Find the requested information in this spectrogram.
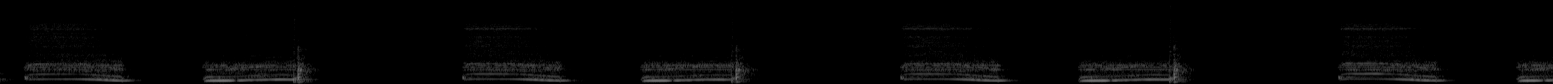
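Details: Wearable breast pump on maximum expression setting during a noise comparison test: rhythmic motor cycles, about 14 a minute, each a rising-falling whir with a click.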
